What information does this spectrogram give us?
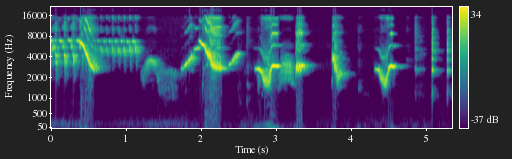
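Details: Varied gacor song from an Asian pied starling used as a lure: a buzzy descending note, then looping whistles, harsh rasps and short clipped chirps, growing sparser toward the end.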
